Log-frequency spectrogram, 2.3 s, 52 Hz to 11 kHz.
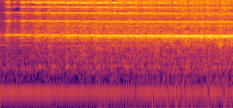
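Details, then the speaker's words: Grease on a lubricity test machine, load raised to about 35–45 lb on a torque wrench: piercing, steady high squeal rising with load, metal chattering on metal as the grease fails, leading to galling and binding. "So at that point, now I've had chatter, I'm getting galling, and it actually bound up at that 40-45 pounds of pressure."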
